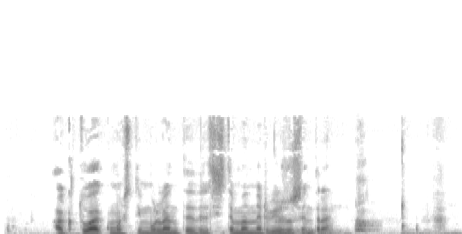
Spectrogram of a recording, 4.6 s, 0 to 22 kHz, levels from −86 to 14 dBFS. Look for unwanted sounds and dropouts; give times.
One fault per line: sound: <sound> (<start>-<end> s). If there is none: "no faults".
sound: bark (3.5-3.8 s)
